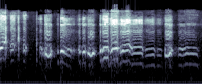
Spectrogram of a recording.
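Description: A person laughing hard and high in quick repeated bursts, as if being tickled or pounced on.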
